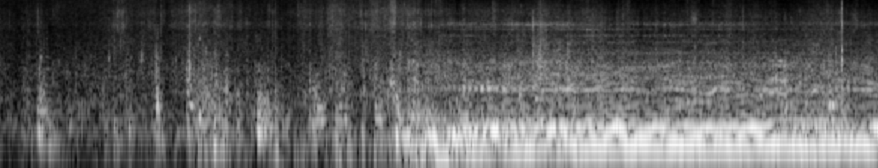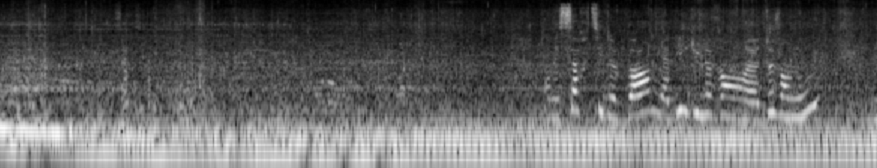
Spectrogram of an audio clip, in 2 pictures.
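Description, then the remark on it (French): A sailboat's inboard motor drones steadily and loudly at sea in a light wind, with Cap Nègre off to port, kicking in after a few seconds of wind and water noise, with faint voices briefly audible near the end. “On va mettre les voiles, arrêter le moteur.”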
